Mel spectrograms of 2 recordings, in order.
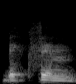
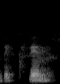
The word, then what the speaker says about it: bequem: Okay, so you say it as bequem, bequem. Okay. Yeah, Q whenever it's followed by a U, which is 100% of the time, is usually pronounced as like a KV, bequem.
